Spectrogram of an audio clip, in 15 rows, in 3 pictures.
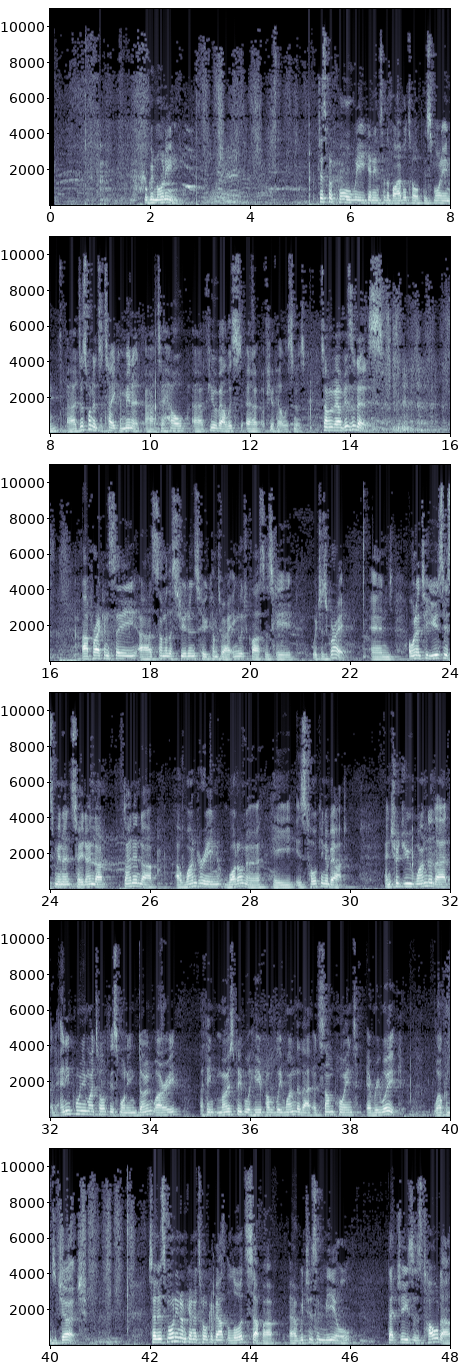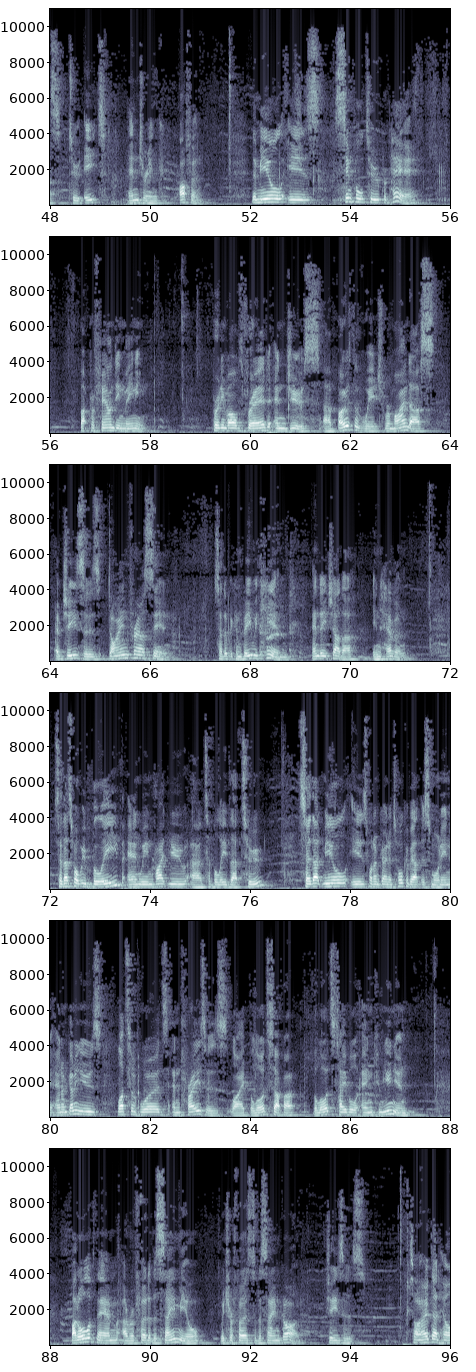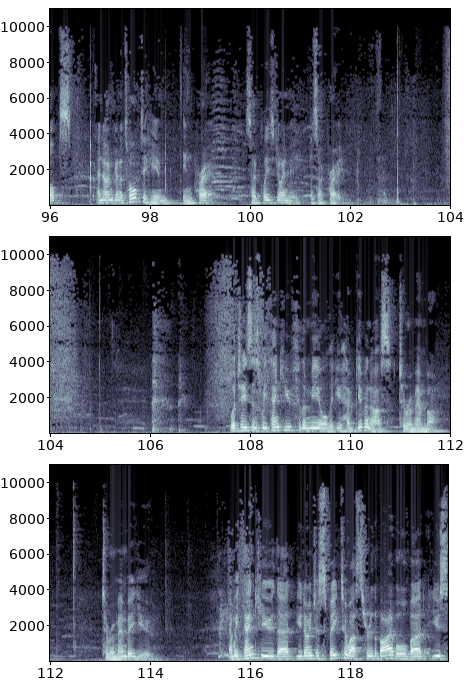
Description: A sermon on the book of 1 Corinthians
Service Type: Sunday Morning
